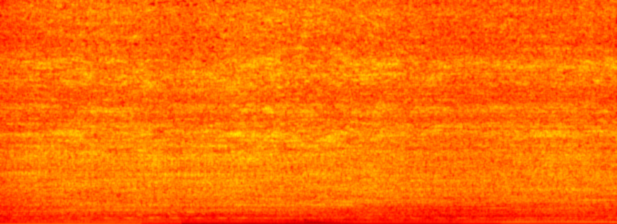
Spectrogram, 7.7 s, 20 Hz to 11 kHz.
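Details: Stock Honda K24 engine swapped into an EP3, first start after the budget build: steady, even idle with a smooth exhaust note and no knocks or misses; running normally.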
